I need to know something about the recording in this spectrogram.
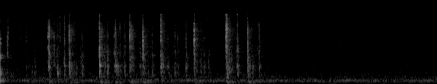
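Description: Typing a short phrase on a computer keyboard: a quick run of keystrokes starting about half a second in and stopping about two and a half seconds in.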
